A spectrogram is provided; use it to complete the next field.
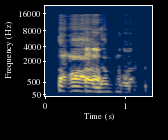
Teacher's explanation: آپ حلق کے بیچ میں آرام سے پڑھیے, اس کو جھٹکا نہیں ماریے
